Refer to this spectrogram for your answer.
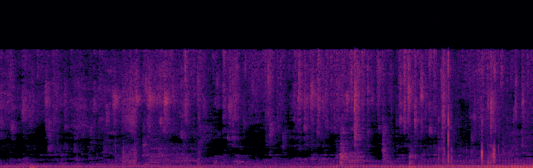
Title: My refrigerator making noises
